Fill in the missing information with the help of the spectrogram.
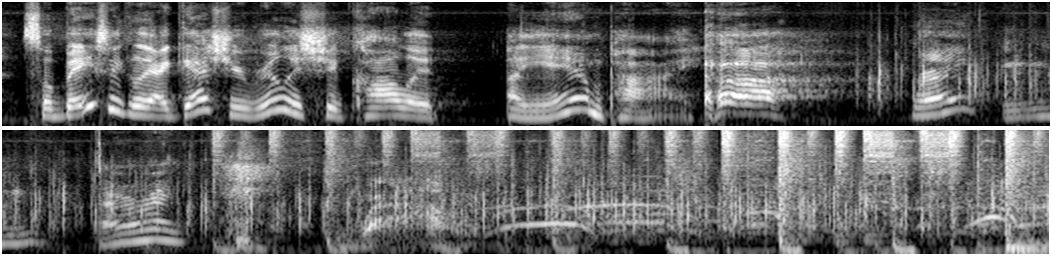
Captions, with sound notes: So basically, I guess you really should call it a yam pie. (Wendy chuckling) (audience applauding) Right? - Mm-hmm. - All right. (chuckling) - Wow! (audience cheering and applauding)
